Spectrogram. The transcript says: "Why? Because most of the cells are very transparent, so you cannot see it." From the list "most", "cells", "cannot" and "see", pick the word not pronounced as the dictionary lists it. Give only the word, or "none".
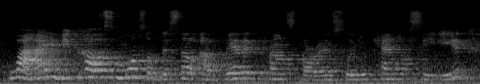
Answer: cells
